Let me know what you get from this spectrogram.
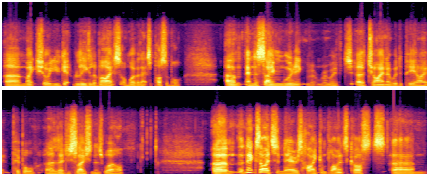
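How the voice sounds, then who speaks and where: A man's voice: mid-range voice, vocal fry, dry recording. A middle-aged man presenting a webinar on slides, rambling and hesitant with self-deprecating asides, and losing his voice.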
